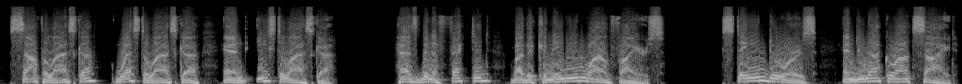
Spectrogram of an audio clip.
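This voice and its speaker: A husky-voiced man reading scripted emergency alert announcements. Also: mid-range voice, no echo, rough recording.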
